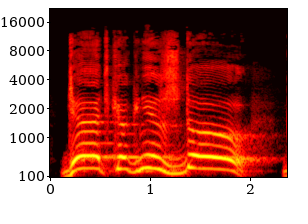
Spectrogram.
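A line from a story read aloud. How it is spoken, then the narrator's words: Loud call. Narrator (Russian): громко кликнул Олег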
